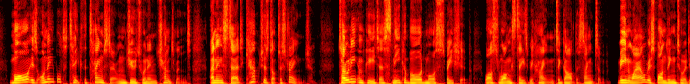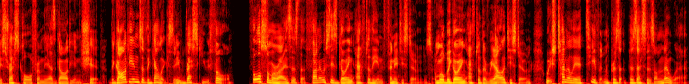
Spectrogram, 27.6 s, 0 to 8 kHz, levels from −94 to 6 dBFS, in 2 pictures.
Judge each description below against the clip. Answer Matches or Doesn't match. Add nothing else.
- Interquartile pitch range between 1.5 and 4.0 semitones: Doesn't match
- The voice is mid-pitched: Matches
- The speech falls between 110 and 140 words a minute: Doesn't match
